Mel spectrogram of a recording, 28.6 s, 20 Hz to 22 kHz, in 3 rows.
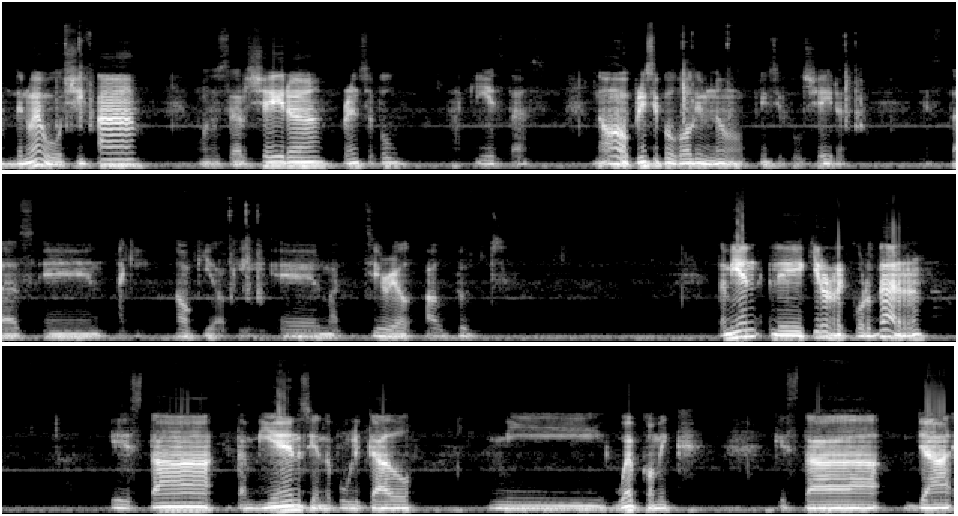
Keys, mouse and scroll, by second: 0.0-1.2 typing, 1.2 Return, 1.4 Return, 3.6 shift+a, 7.0 click, 8.6 click, 9.6 x, 11.2 shift+a, 13.5 click, 13.9 click, 14.2 click, 14.8 shift+a, 17.0 click, 17.4 click, 17.8 click, 19.2-21.1 drag, 22.1 click, 23.4-25.1 drag, 25.7 click, 26.3-27.5 drag, 27.6-28.6 scroll down 1.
